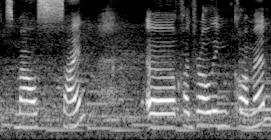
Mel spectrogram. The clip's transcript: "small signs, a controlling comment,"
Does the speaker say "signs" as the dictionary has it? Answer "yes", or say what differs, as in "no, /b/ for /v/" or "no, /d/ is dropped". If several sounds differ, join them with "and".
no, /z/ is dropped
